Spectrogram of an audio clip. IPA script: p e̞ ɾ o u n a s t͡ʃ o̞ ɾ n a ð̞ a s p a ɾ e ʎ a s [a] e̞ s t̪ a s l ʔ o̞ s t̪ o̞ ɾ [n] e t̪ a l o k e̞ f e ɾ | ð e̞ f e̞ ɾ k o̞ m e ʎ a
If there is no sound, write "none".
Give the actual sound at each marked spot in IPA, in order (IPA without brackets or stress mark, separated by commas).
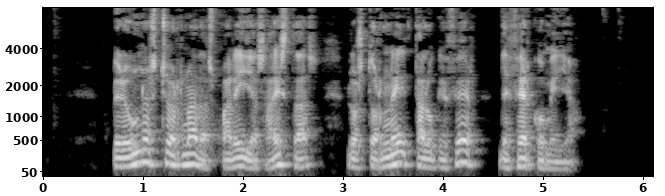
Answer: a, n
